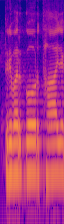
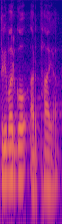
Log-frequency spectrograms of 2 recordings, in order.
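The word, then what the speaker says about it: trivargo 'rthāya: Klishyamaneshu Trivargaha Arthaya Kalpate Trivargorthaya Kalpate. No, that A is silent. Therefore there is an apostrophe. It is not Trivargo Arthaya.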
